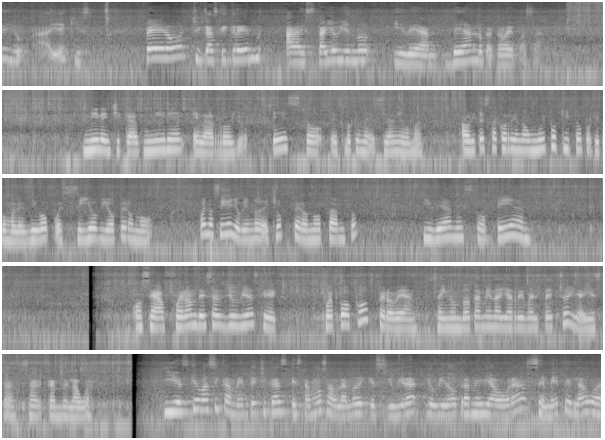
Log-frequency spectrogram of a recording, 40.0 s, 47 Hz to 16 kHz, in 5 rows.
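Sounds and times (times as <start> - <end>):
runoff water running: 3.9 - 40.0
light rain on flooded street: 7.5 - 36.7.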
